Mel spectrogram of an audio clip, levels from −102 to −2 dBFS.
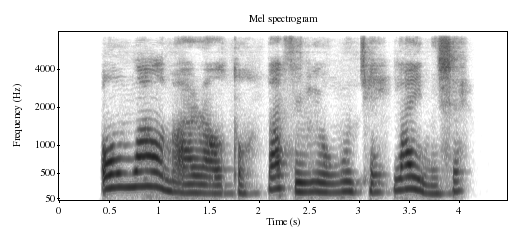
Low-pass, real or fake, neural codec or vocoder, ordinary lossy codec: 7.2 kHz; fake; codec, 44.1 kHz, 2.6 kbps, DAC; none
